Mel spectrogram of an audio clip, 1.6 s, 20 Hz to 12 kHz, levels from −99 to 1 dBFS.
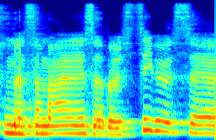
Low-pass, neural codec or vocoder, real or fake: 10.8 kHz; codec, 24 kHz, 0.9 kbps, WavTokenizer, medium music audio release; fake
